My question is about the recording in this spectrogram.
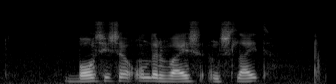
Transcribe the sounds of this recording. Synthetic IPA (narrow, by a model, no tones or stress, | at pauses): bɑːsisəʔɔndərvəjsə̰nslœjt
